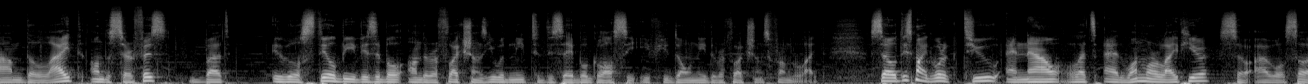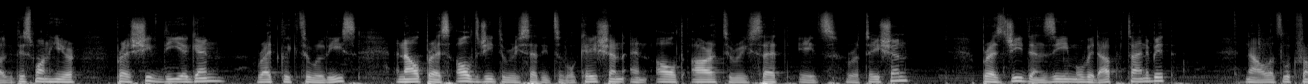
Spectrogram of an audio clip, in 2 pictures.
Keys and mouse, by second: 5.5 click, 6.5 click, 11.7 click, 14.3 shift+d, 15.6 right click, 17.6 alt+g, 19.9 alt+r, 23.0 g, 23.3 z, 24.2 click, 25.3 KP_7.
